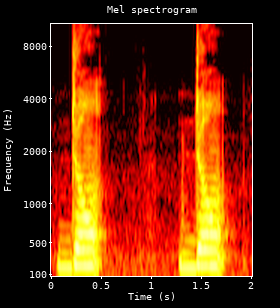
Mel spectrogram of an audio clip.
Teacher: My tongue is at the top of my mouth, like it's going to make that T shape, but I just don't let the air come out. Don't get, my tongue is stopped at the top of my mouth. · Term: stopped T's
